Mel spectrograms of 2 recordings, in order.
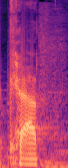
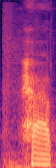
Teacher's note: The unreleased T, which is a T sound with no audible release, usually at the end of a word. Some examples, particularly in American English, are cat.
